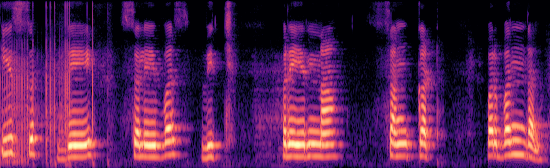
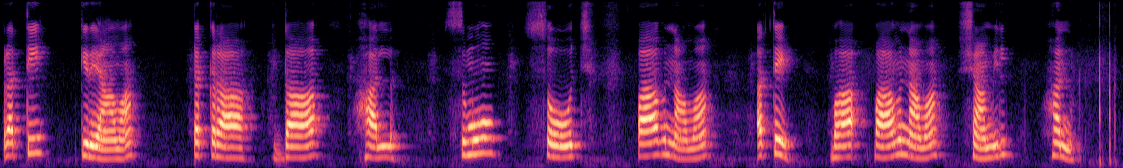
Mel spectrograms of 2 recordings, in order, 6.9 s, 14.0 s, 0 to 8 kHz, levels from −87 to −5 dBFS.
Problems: constant background noise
